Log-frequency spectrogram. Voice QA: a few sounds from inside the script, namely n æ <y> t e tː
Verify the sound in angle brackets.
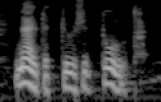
correct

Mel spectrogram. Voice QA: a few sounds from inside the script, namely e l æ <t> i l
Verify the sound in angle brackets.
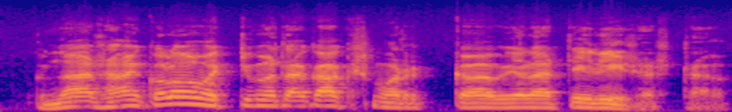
correct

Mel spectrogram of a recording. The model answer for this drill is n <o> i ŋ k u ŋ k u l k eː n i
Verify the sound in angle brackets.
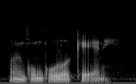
correct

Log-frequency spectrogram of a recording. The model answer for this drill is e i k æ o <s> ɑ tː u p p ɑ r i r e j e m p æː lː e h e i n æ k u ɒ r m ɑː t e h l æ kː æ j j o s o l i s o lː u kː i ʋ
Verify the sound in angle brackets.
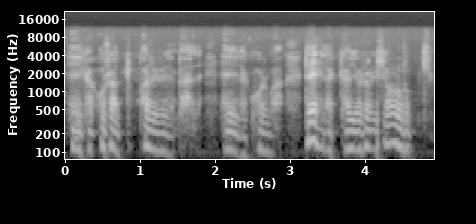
correct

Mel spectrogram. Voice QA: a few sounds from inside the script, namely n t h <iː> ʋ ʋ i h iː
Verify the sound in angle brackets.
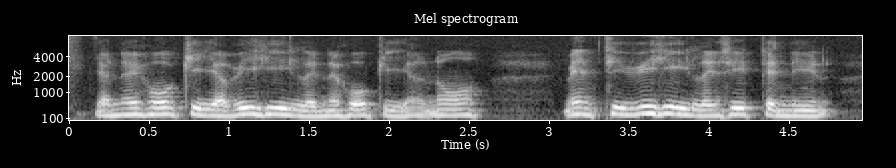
incorrect: i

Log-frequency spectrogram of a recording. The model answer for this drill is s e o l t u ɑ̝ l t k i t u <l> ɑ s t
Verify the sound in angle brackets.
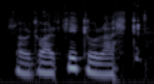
correct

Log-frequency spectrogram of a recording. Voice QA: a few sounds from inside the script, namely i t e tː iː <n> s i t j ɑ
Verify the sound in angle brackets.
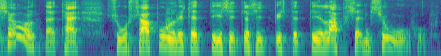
incorrect: none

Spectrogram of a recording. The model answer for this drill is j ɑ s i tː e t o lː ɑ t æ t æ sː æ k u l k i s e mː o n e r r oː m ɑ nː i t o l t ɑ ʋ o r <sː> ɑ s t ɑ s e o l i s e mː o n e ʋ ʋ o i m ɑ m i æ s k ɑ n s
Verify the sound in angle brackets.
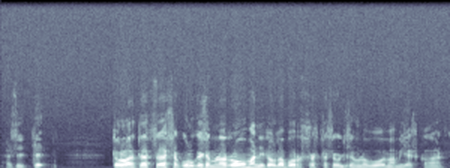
correct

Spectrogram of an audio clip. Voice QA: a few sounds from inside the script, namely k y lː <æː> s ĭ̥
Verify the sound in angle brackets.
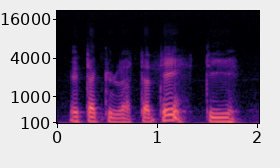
incorrect: æ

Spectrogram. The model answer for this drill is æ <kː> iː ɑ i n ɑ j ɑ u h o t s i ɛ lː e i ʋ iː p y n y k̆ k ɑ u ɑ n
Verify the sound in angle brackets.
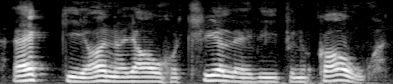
correct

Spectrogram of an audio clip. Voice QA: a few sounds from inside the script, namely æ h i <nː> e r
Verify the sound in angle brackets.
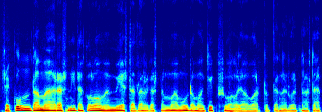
correct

